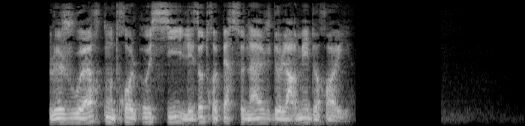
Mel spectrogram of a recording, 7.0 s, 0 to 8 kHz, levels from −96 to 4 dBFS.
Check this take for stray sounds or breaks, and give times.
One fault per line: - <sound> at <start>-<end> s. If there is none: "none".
none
